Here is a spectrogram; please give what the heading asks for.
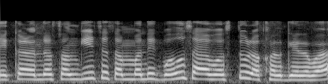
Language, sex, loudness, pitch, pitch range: Bhojpuri, female, -13 LUFS, 235 Hz, 225-250 Hz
